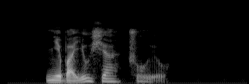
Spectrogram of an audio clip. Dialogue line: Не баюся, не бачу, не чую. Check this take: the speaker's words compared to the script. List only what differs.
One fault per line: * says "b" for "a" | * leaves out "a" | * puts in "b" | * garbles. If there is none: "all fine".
* leaves out "не бачу не"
